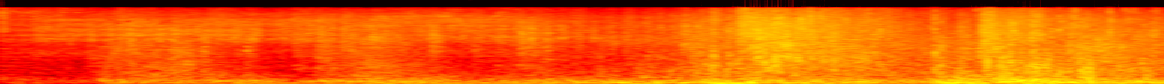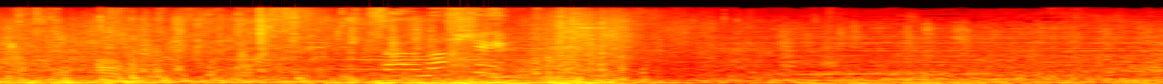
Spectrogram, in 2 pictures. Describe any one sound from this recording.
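A heavy stone door grinds and rumbles as it slowly turns open.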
